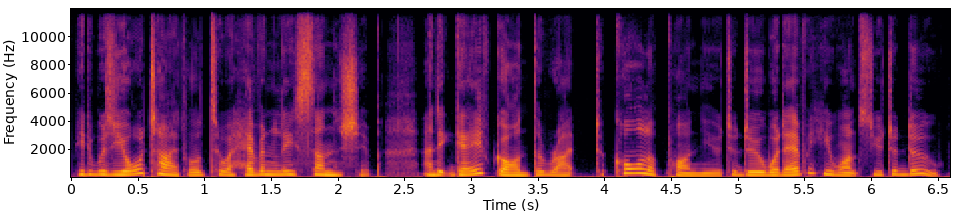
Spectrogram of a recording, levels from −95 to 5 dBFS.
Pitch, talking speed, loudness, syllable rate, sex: 210 Hz, 235 wpm, -19 LUFS, 5.5 syllables/s, female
